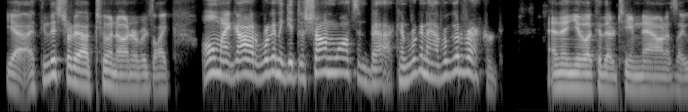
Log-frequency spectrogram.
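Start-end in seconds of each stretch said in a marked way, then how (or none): 2.0-5.0 high-pitched hammed-up Cleveland fan; excited mock-Cleveland accent, pitched up. Browns fans hoping for Watson's return, Cleveland accent. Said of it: "is that a Cleveland accent?".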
